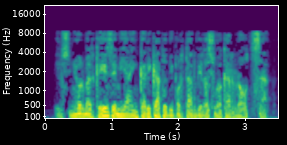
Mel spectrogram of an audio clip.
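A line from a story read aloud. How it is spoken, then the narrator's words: Plain. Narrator (Italian): gli disse quell'uomo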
